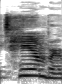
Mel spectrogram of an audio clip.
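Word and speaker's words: timbre: Okay, tambber is spelled t i m e b r e. Tambber. Even though it looks like timber, we say tambber because it's an Italian word, not an English word.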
